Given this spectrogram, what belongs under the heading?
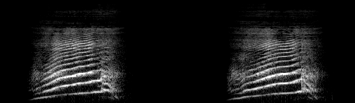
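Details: Cousin snoring; two loud, tonal, horn-like snores on inhalation about three seconds apart, separated by silence: loud snoring.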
